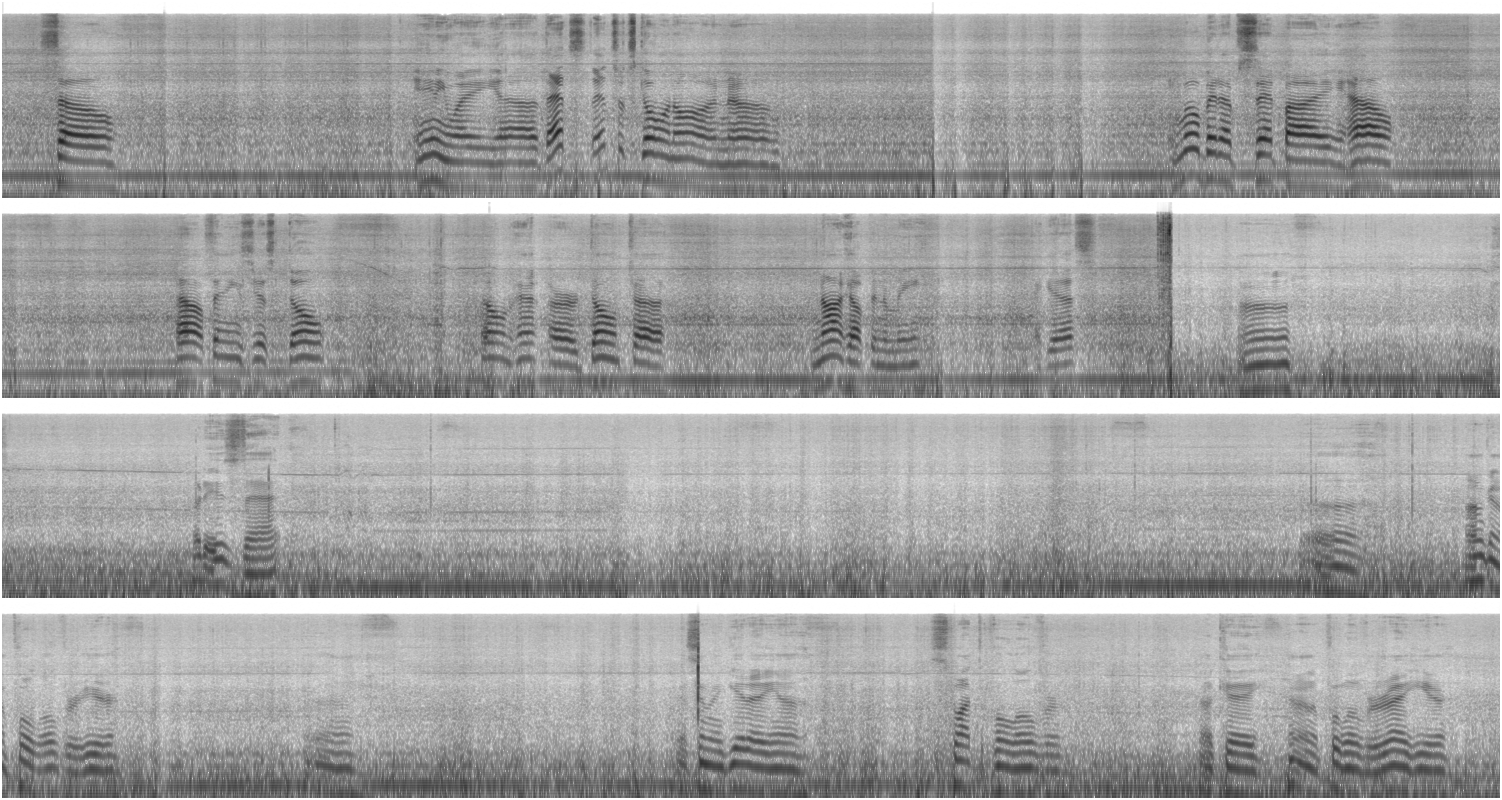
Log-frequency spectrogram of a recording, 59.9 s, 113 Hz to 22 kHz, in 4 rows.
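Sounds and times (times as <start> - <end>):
motorcycle engine drone: 0.0 - 59.9
wind rush on microphone: 0.0 - 59.9.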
